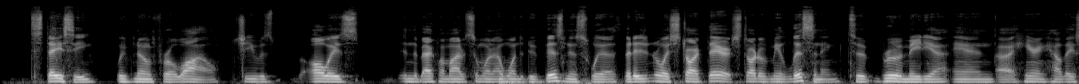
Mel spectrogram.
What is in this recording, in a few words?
TESTIMONIAL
